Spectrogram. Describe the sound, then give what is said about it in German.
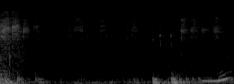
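Scratchy pen strokes as a name is written on a small name tag, a quick series of short scribbling movements with brief pauses, clear, while a voice murmurs faintly near the end. “Also Stift ist am Start. Gut. Ja. das Schildchen das. auch.”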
